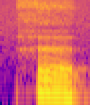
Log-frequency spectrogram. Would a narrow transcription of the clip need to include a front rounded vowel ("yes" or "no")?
no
